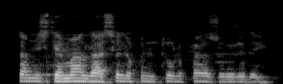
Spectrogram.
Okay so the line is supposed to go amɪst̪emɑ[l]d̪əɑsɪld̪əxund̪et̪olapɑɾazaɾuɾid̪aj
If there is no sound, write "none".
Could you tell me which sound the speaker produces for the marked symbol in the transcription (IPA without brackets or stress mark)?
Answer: l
